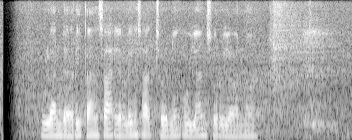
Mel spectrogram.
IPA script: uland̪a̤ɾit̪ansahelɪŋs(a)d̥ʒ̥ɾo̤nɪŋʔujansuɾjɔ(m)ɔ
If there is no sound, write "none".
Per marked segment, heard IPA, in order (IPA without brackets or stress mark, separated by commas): a, n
